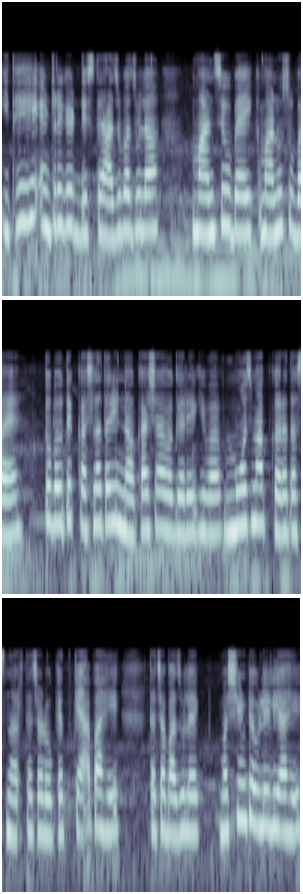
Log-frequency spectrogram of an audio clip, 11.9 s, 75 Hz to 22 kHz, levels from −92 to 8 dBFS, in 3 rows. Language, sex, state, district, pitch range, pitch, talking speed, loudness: Marathi, female, Maharashtra, Nagpur, 245-285 Hz, 255 Hz, 155 wpm, -13 LUFS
